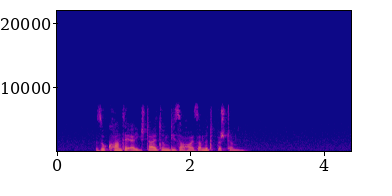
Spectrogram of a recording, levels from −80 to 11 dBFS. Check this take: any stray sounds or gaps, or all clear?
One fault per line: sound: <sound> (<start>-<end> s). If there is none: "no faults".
no faults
